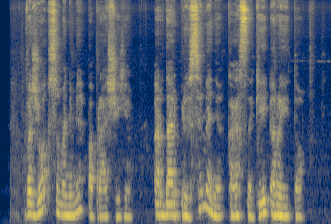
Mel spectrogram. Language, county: Lithuanian, Kaunas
